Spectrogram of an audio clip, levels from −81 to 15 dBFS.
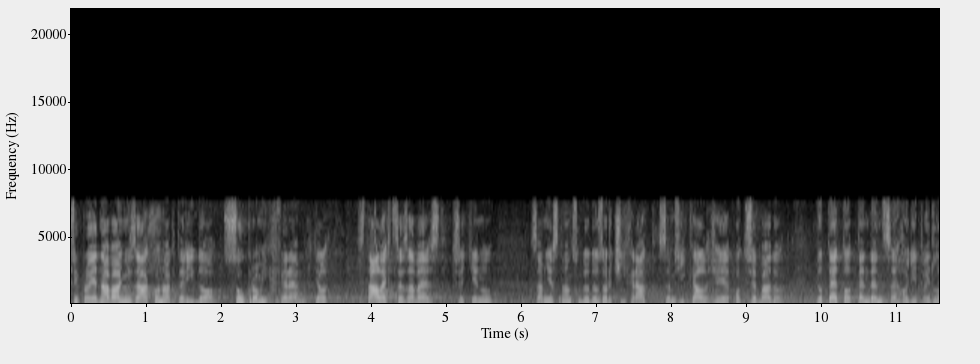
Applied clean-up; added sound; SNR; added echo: none; Bicycle; 18 dB; none.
